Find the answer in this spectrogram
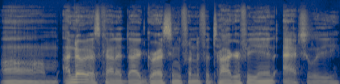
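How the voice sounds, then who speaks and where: Over a very clean recording with a silent background, a man with a very deep, low pitch talks in a flat monotone at a moderate pace. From Virginia, Richmond area. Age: 30s. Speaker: photographer. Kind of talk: casual chat. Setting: studio.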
